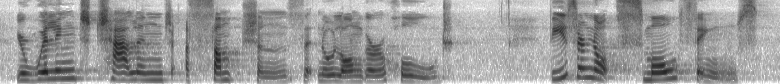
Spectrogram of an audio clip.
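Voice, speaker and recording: A woman with a Glaswegian accent speaks very slowly in a high voice, her intonation lively. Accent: Glaswegian Scottish. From Scotland, Glasgow. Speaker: university chancellor. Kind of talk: ceremonial speech. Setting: graduation ceremony hall with audience. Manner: formal.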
